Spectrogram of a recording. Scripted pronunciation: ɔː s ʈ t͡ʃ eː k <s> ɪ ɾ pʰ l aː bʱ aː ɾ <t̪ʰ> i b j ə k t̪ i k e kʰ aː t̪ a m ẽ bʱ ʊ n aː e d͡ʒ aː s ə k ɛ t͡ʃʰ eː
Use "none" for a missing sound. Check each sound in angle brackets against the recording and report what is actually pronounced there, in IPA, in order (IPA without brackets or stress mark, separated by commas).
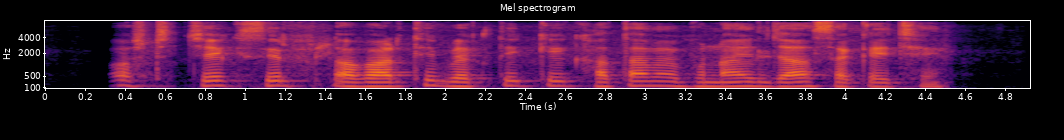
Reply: s, t̪ʰ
